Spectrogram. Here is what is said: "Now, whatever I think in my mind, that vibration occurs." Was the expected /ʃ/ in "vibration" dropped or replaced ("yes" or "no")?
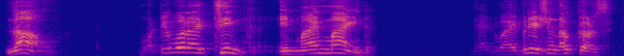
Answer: no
